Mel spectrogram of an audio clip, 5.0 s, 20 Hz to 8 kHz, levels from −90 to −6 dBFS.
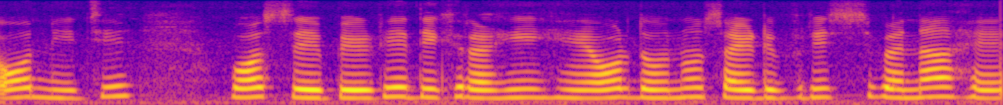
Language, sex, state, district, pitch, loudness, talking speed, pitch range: Hindi, female, Delhi, New Delhi, 240 Hz, -16 LUFS, 165 wpm, 230-260 Hz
